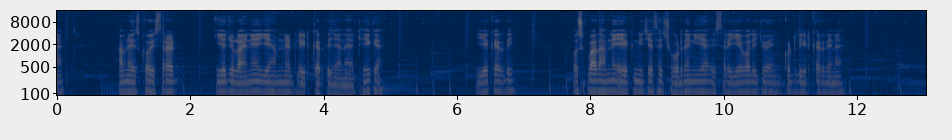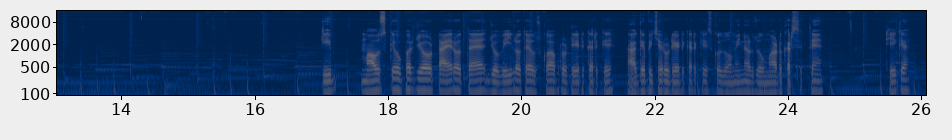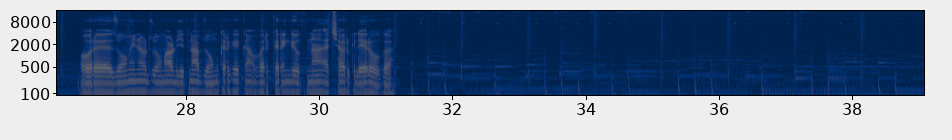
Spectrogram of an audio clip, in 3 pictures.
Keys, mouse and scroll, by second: 2.0 scroll up 1, 3.4 click, 6.1 scroll down 1, 6.9 scroll up 1, 9.9 scroll up 1, 10.0 click, 13.8 scroll up 1, 15.3 click, 17.1 scroll down 1, 18.7 scroll up 1, 19.9 scroll down 1, 21.2 scroll up 1, 25.0 scroll down 1, 26.3 scroll up 1, 26.9 scroll down 1, 27.5 scroll up 1, 30.7 scroll up 1, 35.4 scroll up 1, 36.3 click.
